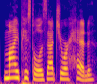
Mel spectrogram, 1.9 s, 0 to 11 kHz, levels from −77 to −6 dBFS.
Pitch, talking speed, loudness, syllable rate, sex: 215 Hz, 185 wpm, -16 LUFS, 3.9 syllables/s, female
